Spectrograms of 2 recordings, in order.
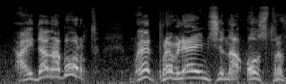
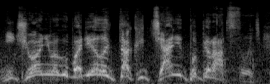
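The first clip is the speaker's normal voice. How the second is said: pirate voice; 6 semitones higher than usual. Acted. Ferry captain slipping into a mock pirate voice. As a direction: growl it out like an old sea dog. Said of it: "У меня и голос соответствующий".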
